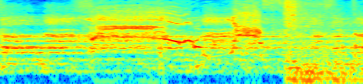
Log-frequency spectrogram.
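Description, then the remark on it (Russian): A loud choir of many voices sustains full, layered tones that swell and shift for a few seconds, with a brief burst of louder, brighter voices near the end. “И теперь понятно, зачем вы пригласили в офис дождя целый хор, и стены уже трещат по швам от этой многотрубной, словно органной голосовой вибрации.”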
